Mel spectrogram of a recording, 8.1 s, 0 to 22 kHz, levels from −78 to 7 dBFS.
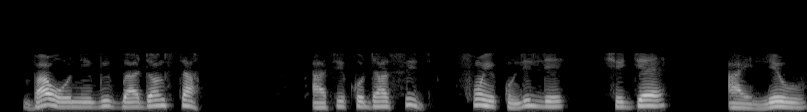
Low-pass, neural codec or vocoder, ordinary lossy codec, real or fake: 3.6 kHz; none; none; real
